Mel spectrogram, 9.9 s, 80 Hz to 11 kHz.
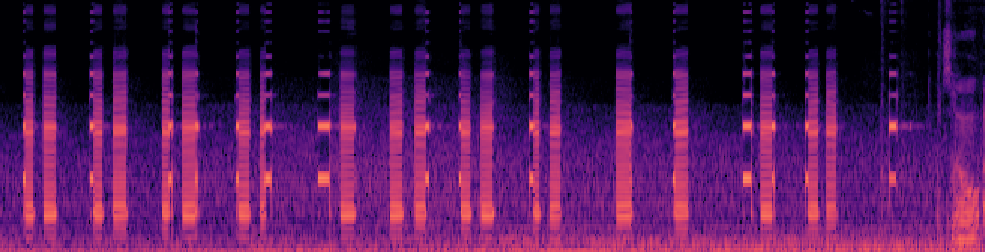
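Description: A Golden Mask 4Xtreme metal detector responding to iron held close, giving rapid, regularly repeating electronic beep bursts in steady pulses, loud and clear throughout the clip.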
